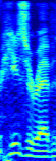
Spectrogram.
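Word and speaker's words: Khizriev: Well, moving on to the 3 fights that did happen, Timur Kizarev, or Kizarev is how they pronounced it, and Daniel Vichel.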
